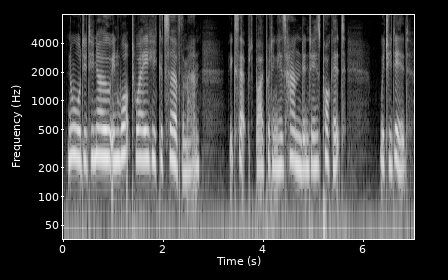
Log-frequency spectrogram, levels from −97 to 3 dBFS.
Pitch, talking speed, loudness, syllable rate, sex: 225 Hz, 190 wpm, -18 LUFS, 5.1 syllables/s, female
